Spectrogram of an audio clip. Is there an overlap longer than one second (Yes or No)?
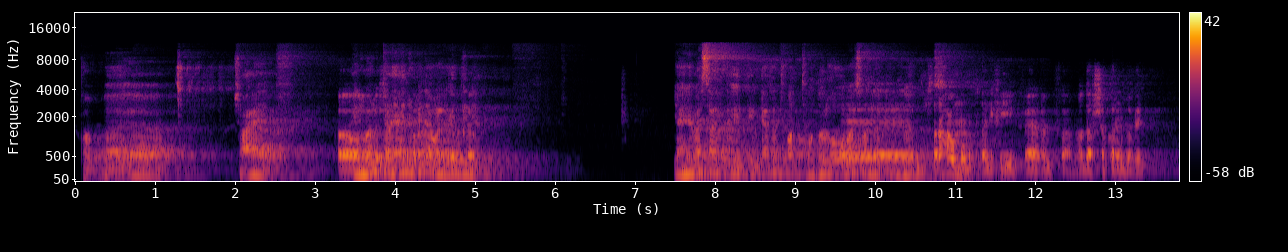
Yes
